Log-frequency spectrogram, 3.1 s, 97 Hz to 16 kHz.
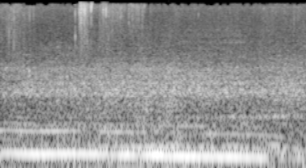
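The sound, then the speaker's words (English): Steady, loud roar of traffic across ten lanes of the Ventura Freeway, an unbroken wash of tire and engine noise with a low droning hum running beneath it throughout. “That's 10 lanes of the Ventura Freeway, where you might get hit by one of the thousands of cars that travels through here every day.”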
